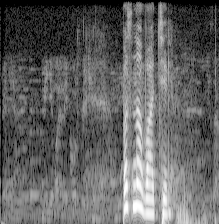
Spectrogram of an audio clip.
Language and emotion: Russian, neutral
